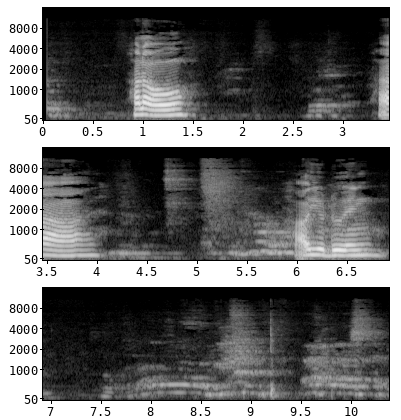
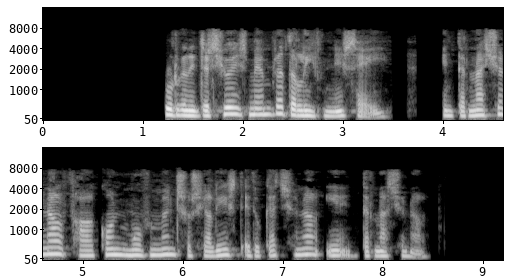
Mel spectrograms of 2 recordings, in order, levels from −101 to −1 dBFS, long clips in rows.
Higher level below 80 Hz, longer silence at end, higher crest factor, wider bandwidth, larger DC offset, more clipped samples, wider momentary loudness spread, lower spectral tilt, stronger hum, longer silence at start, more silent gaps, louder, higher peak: about the same, -56 dBFS vs -58 dBFS; second, 0.25 s vs 0.75 s; about the same, 20 dB vs 18 dB; first, 10.5 kHz vs 7.8 kHz; neither; neither; first, 25 LU vs 11 LU; about the same, -7 dB/octave vs -6.5 dB/octave; neither; second, 0.05 s vs 1.2 s; second, none vs 3.49-3.64 s, 3.74-3.99 s; first, -17 LUFS vs -20 LUFS; about the same, -2 dBFS vs -2 dBFS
